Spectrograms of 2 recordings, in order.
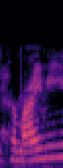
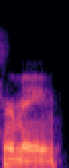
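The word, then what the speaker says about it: Hermine: Yeah, so coming from someone who was in Orlando during, is it Hermione? Is that actually how you say it? No, it's Hermaine.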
